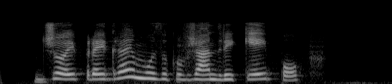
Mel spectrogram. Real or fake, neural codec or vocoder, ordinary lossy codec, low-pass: fake; codec, 16 kHz, 0.5 kbps, X-Codec, HuBERT features, trained on LibriSpeech; MP3, 48 kbps; 7.2 kHz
